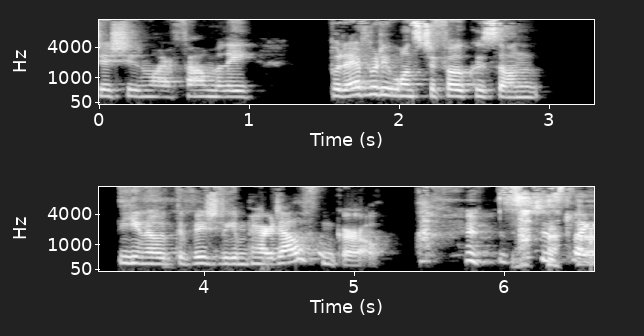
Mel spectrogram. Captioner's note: laughs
